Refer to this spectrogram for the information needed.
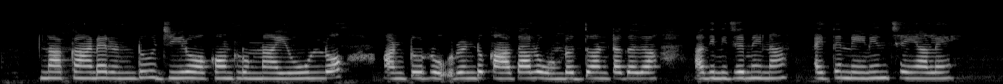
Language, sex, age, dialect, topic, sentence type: Telugu, male, 18-24, Telangana, banking, question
